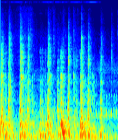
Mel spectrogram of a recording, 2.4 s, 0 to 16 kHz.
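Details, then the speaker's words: 9-year-old LG WT5480CW washer rerun in test mode: thumps and swishes a few times a second as the agitator reverses, with no grinding or slipping; agitation now normal. "no because now now it's working as intended this is really strange you guys"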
